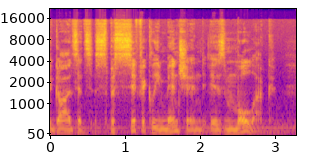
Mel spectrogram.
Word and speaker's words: Moloch: And one of the gods that's specifically mentioned is Moloch, right? It can be pronounced Molech, Moloch.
